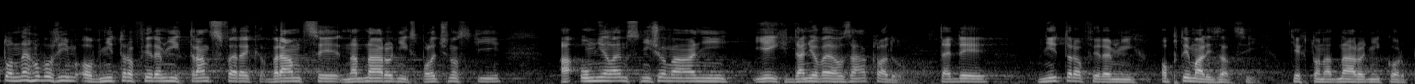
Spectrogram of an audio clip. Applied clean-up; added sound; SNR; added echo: none; none; none; none.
